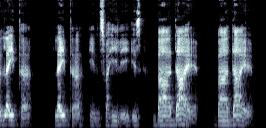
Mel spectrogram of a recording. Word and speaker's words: baadae: That's B-A-A, and you pronounce both, D-A-E. And we've seen already in two examples, like njo, come, the order, and also I say, no, I say, gone into Swahili, that when we have two vowels together, they count like two syllables, no? So we have the accent on the penultimate one, on the da, badae. But we still have two at the beginning, so we pronounce both A's at the beginning, but the da is still accented.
